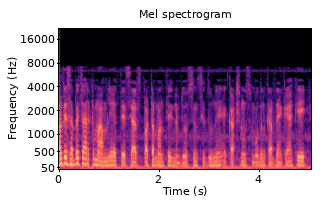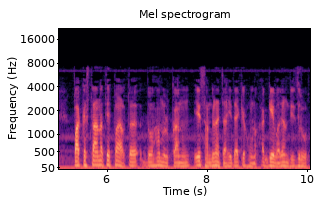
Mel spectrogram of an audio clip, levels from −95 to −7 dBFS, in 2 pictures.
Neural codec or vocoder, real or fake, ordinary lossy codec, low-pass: codec, 16 kHz, 16 kbps, FreqCodec, larger model; fake; none; 7.2 kHz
